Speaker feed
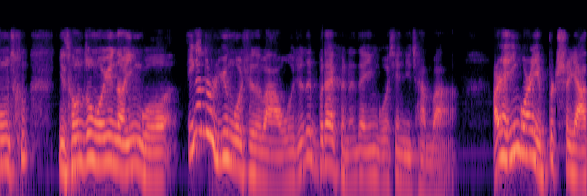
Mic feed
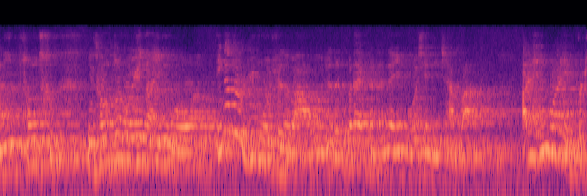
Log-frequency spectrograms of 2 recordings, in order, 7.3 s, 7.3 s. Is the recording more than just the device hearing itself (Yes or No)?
No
